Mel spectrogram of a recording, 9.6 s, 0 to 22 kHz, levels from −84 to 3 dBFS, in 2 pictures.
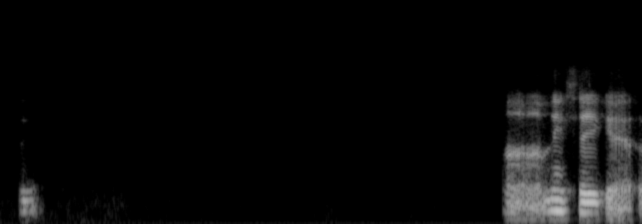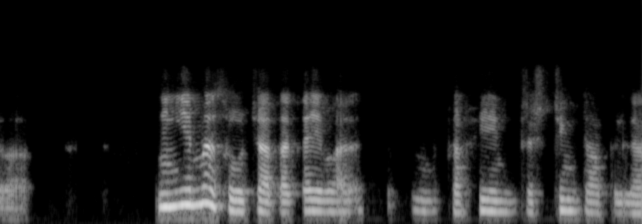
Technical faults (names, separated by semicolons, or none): AMR comfort noise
